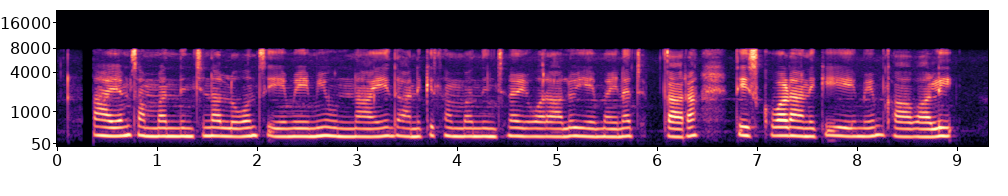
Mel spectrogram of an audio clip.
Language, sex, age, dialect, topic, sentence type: Telugu, female, 18-24, Telangana, banking, question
